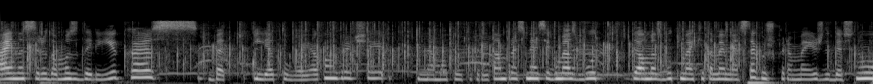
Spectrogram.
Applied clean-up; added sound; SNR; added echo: none; Applause / Cheering; 11 dB; none.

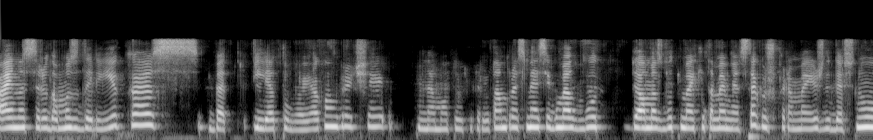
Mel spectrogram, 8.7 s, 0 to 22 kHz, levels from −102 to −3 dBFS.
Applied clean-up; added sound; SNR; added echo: neural mask model Resemble Enhance denoiser.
